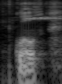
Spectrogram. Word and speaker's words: Kvothe: Mi nombre se escribe Kvothee, que se pronuncia Quoth.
